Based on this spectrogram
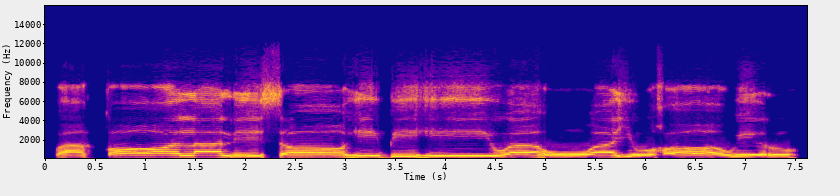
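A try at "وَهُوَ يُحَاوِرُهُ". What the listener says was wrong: Bukan yuho tapi yuhawir. Yuhawiru.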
